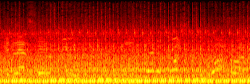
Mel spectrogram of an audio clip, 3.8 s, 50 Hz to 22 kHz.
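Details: Old Detroit 8V71 two-stroke V8 diesel idling with rocker cover removed, spraying a little oil; loud steady clatter with open valvetrain chatter; even at idle it's loud.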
